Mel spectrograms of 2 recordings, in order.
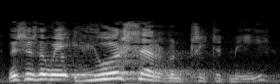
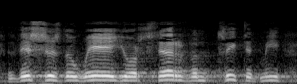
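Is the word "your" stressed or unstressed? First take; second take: stressed; unstressed. First: The word "your" is emphasized. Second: The word "your" is not emphasized.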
